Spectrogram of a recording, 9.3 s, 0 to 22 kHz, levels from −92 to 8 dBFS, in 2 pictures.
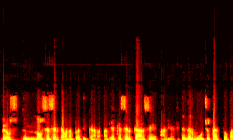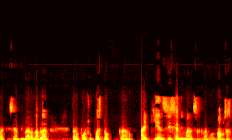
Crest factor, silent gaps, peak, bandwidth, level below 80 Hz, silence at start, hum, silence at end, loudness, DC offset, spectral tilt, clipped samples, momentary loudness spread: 16 dB; none; 0 dBFS; 7.4 kHz; -54 dBFS; 0.05 s; none; 0.05 s; -17 LUFS; under 0.1%; -5.5 dB/octave; under 0.1%; 7 LU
